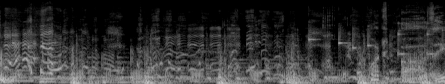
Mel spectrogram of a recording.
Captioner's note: giggling continues; kids giggling; thumping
